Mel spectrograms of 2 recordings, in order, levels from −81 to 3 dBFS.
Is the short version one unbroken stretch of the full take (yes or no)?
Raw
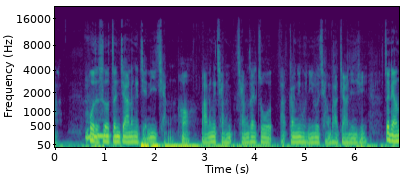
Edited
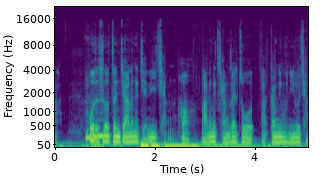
no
